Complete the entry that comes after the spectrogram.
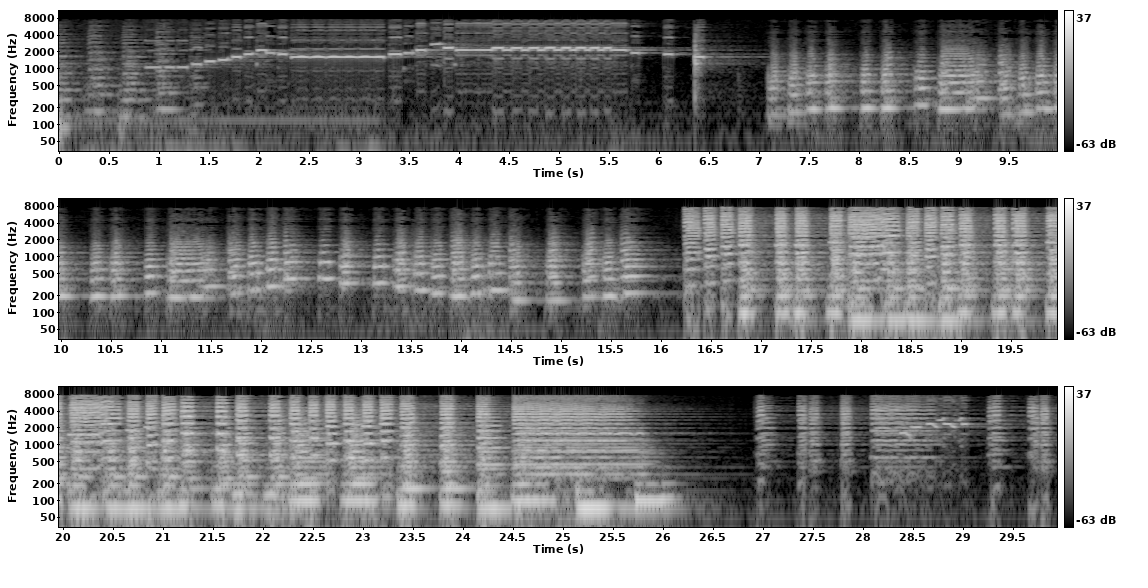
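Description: A sardana played by a cobla band: a lone high pipe opens with a rising melody, then the ensemble joins and builds to a loud, full passage before a brief pause and resumption.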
